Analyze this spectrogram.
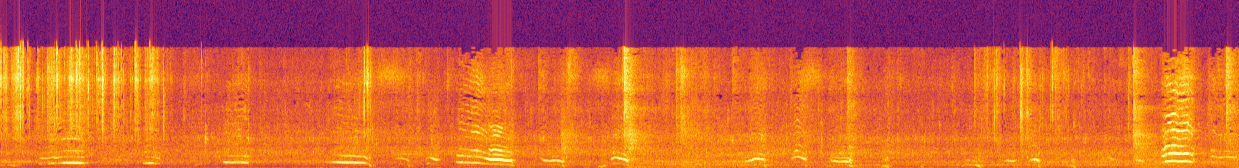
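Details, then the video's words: A pet red fox in a bad mood whimpers with thin, wavering whines and brief yelps scattered through the recording. Quiet music and room noise run beneath, and a person speaks briefly. "У лиса плохое настроение"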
